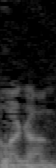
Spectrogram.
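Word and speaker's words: בלגן: It's just getting just, I call it balagan, you know. I'm saying it right. Yes, okay. Balagan.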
